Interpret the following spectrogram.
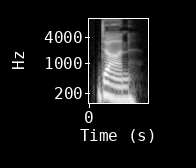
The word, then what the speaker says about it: done: En el pasado participio tenemos done. Para la pronunciación reemplazamos la O con A y no pronunciamos la E del final. Done.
